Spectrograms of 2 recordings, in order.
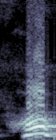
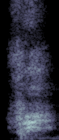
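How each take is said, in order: First: The consonant is followed by a short vowel. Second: The consonant is said alone without a vowel. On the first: The speaker calls it wrong. "फ में अ मिला हुआ हो जाएगा" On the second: The speaker calls it right. "आधा फ बोलने के लिए उसका आवाज निकालेंगे"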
